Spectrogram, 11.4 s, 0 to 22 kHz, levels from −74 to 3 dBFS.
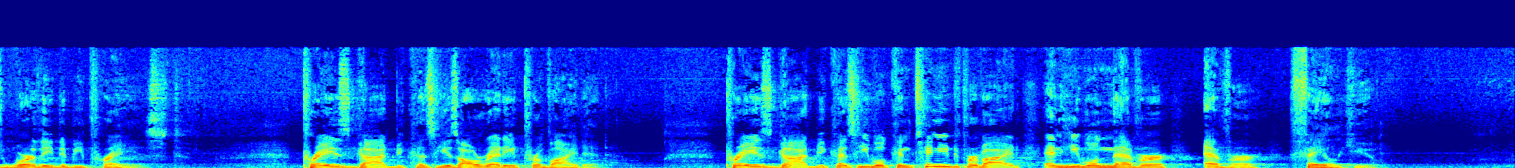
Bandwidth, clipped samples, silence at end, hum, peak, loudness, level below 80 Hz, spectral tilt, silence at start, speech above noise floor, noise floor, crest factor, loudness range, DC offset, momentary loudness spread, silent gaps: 16.5 kHz; under 0.1%; 1 s; none; 0 dBFS; -18 LUFS; -48 dBFS; -6 dB/octave; 0 s; 29 dB; -46 dBFS; 18 dB; 3 LU; under 0.1%; 12 LU; none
